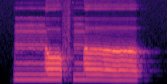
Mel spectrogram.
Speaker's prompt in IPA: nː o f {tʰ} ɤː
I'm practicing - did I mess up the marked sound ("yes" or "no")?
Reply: yes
